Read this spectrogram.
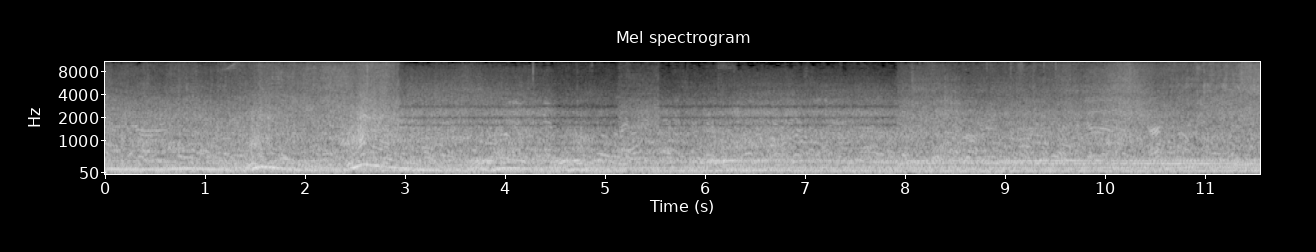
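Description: Motorbike engines roar and rev up and down throughout.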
